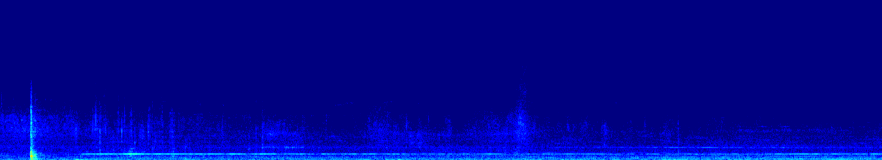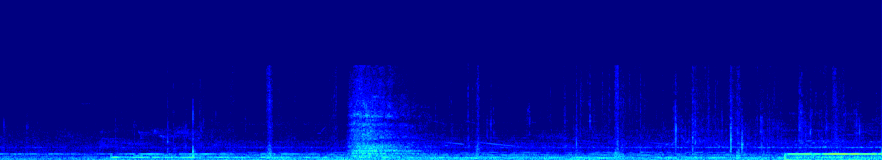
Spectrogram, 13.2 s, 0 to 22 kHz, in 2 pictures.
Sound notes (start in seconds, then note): 0.5 soft, eerie music; 9.2 exhaling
